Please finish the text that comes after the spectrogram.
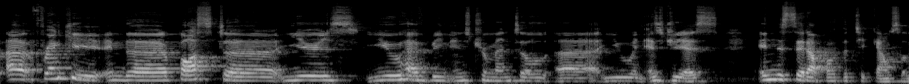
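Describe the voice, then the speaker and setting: A woman hosting a semi-formal online interview, speaking haltingly with frequent hesitant fillers. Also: on the low side, a bit bright. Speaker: interview host. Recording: roomy, echoing sound.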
